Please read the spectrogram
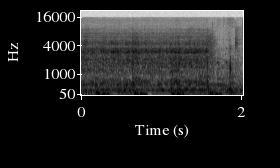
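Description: Small bullet-style personal blender motor running steadily as it grinds a green chutney of fresh herbs, chillies and ice water, then stopping near the end. Background music with a steady beat runs underneath.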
